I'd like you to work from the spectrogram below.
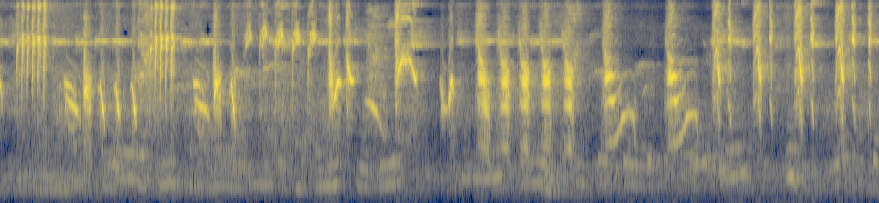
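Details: Long-tailed shrike, a complete song full of rich imitated fill-ins: continuous chattering mix of buzzy bursts, quick chirps, upslurred and downslurred whistles and short rattles, varied from phrase to phrase.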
